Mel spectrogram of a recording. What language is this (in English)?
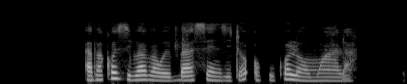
Ganda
